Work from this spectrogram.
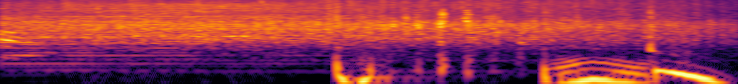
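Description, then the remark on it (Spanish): An audience applauds for María in a dense, steady wash of clapping that holds its loudness throughout, while a voice breaks in over it during the second half. “Fuerte el aplauso para María.”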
